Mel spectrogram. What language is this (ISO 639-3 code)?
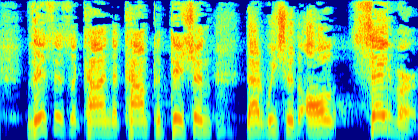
eng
